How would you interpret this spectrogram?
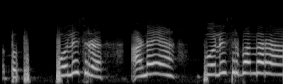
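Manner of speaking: high-pitched, stammering alarm; panicked warning. Acted. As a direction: warn your brother in a fright. Warns brother that police arrived. (ಗಾಬರಿಯಿಂದ ತೊದಲುತ್ತಾ ಎಚ್ಚರಿಸುವ ದನಿ)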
